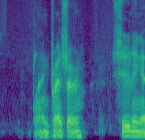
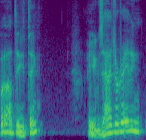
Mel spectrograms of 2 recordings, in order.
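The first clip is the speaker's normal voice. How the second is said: higher-pitched retold question, rising; mock-questioning counselor, pitched up; imitating doubting counselor; 9 semitones higher than usual. Retold counselor doubts his story.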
